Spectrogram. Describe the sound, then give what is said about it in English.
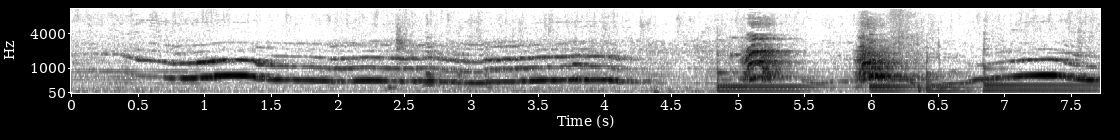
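A dog howls while high on drugs after surgery at a veterinary center, with one long, loud, wavering howl that drifts slowly downward in pitch. Shorter cries and other sounds follow. “This is the sound of a dog high on drugs after surgery.”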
